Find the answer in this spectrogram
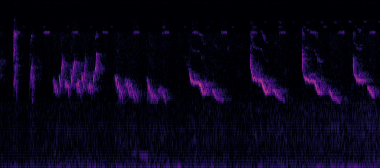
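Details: Unidentified songbird singing in autumn, part of one complex riff delivered non-stop for eight minutes: buzzy trilled notes, then a run of high whistles sweeping steeply downward, each repeated with short gaps.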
